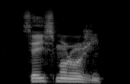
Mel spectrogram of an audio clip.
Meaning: seismology
- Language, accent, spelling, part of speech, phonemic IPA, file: French, France, séismologie, noun, /se.is.mɔ.lɔ.ʒi/, LL-Q150 (fra)-séismologie.wav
